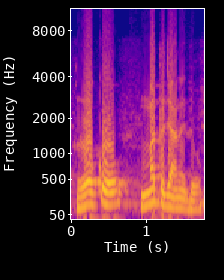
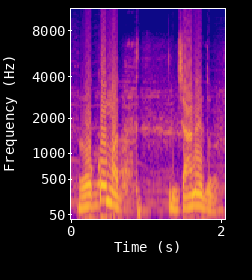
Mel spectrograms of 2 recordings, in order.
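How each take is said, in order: First: "रोको" rising, a pause, "मत जाने दो" falling; pause after रोको. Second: Slow "रोको मत", a pause, "जाने दो" falling; pause after रोको मत. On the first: Teacher explaining the second sentence's meaning, pause after "रोको". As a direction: hold a clear break between "रोको" and "मत जाने दो". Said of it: "अल्प विराम का प्रयोग "रोको" के बाद किया गया है". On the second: Teacher explaining the third sentence's meaning, pause after "रोको मत". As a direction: keep "रोको मत" together, break before "जाने दो". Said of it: "रोको मत के बाद लगा हुआ है". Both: Shown as a demonstration.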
